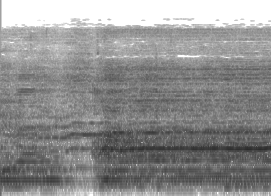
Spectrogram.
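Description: Male a cappella vocal group singing, with a brief dip about half a second in, then a held chord.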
